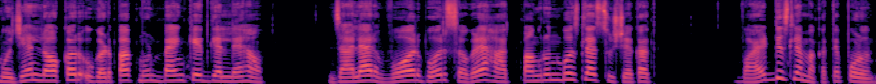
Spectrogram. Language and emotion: Goan Konkani, sad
